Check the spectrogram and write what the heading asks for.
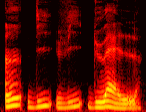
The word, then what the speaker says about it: individuelle: So remember when you get this e and then double consonant, and especially here it's the same one, that's the idea. It will open the sound of e, so you will pronounce it like é.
